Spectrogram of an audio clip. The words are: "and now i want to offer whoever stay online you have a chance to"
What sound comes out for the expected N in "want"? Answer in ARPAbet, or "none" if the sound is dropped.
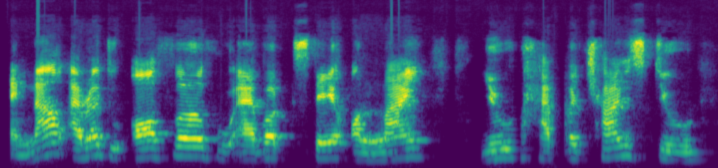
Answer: none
